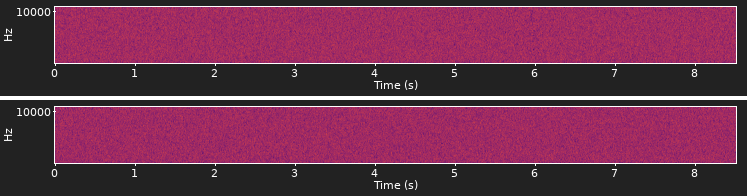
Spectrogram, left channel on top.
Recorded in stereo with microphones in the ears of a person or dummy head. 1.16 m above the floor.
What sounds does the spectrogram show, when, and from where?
Only background noise.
